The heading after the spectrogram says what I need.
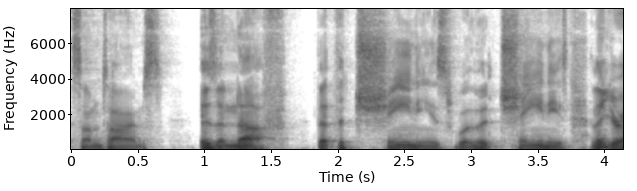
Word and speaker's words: Cheney: is enough that the chenies the chenes I think you're actually I think cheni is actually how they pronounce it whatever yeah but Cheney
